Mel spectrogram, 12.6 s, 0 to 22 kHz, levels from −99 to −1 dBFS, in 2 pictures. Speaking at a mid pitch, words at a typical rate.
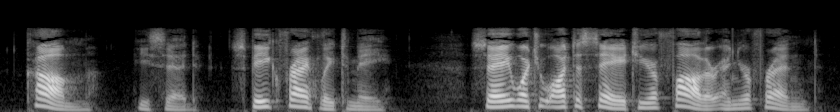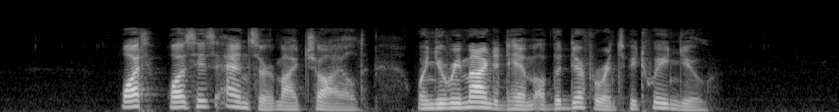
Yes: medium, 145 Hz; average, 160 wpm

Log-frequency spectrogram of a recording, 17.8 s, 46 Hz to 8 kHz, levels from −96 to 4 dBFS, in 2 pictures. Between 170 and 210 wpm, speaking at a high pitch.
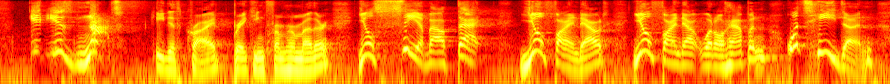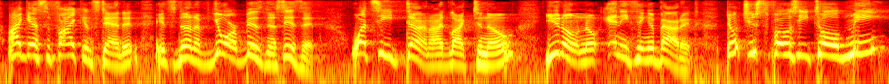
Yes: average, 190 wpm; high, 215 Hz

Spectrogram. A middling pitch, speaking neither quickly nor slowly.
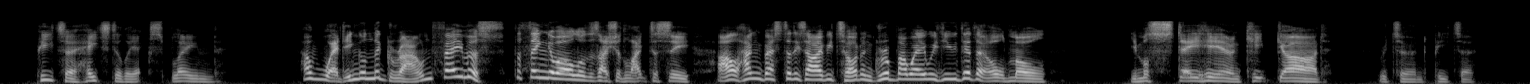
Yes: medium, 170 Hz; average, 170 wpm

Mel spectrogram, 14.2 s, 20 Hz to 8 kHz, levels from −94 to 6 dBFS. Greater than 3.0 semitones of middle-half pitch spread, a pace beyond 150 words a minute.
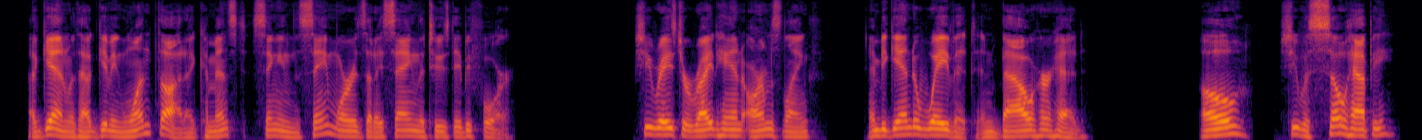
Yes: average, 4.5 semitones; average, 160 wpm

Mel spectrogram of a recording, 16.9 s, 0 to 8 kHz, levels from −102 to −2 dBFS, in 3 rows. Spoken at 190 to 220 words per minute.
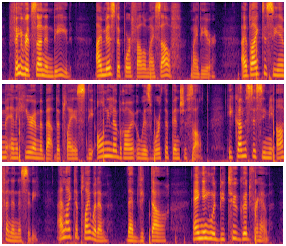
Yes: average, 200 wpm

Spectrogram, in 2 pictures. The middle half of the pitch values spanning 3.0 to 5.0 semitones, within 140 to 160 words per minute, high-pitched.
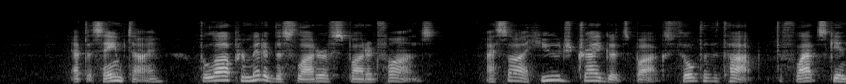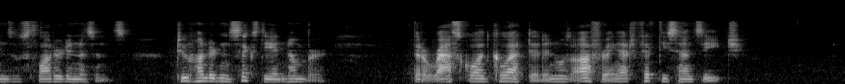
No: average, 3.5 semitones; average, 155 wpm; medium, 140 Hz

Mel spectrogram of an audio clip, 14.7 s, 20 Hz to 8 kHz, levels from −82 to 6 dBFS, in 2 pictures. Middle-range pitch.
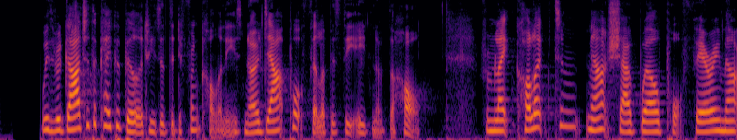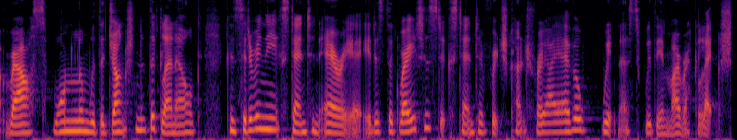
No: high, 215 Hz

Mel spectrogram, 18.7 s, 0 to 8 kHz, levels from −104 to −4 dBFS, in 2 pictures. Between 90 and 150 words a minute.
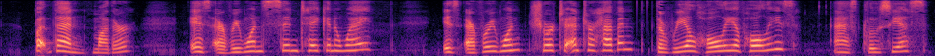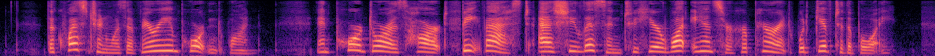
No: average, 160 wpm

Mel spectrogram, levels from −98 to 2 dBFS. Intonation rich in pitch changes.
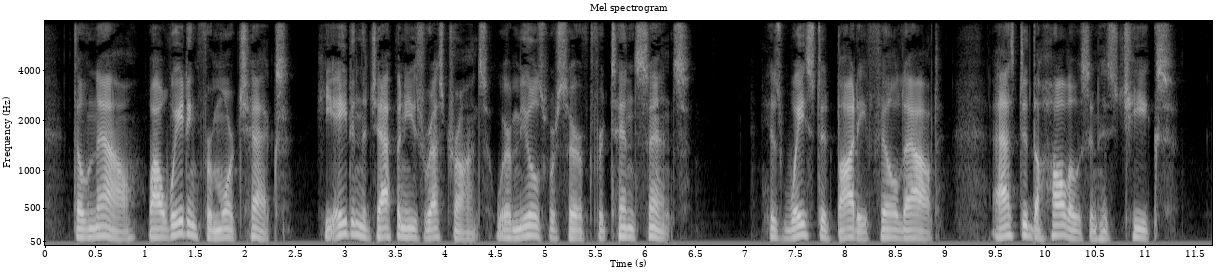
No: average, 3.5 semitones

